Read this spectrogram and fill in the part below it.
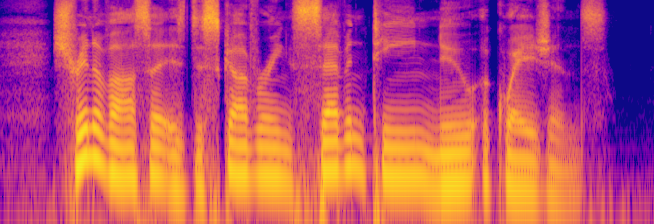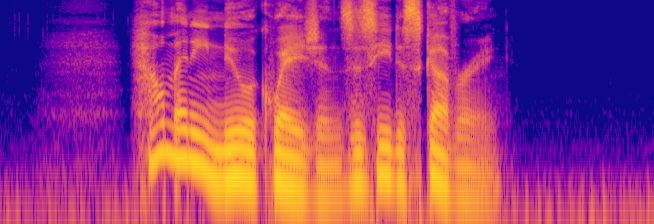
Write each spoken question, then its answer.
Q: How many new equations is he discovering?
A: He is discovering 17 new equations.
